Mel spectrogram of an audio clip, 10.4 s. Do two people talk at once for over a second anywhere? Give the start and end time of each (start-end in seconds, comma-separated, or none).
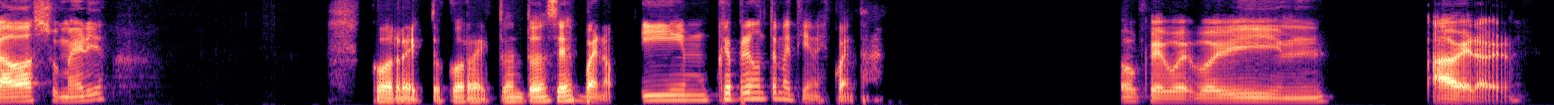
none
